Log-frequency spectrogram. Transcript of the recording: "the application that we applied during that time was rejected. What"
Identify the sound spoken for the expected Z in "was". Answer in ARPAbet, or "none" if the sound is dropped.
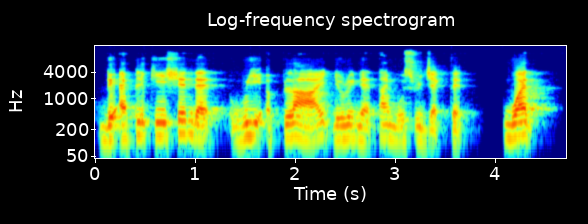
S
